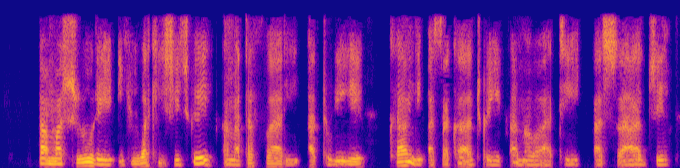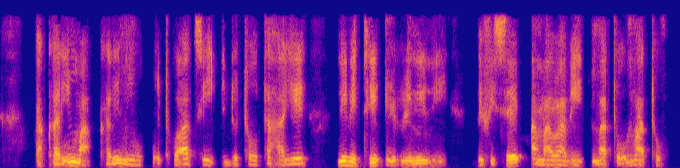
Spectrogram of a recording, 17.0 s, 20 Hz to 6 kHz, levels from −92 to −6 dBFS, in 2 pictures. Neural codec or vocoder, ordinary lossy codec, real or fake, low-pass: codec, 16 kHz, 2 kbps, FreqCodec, smaller model; MP3, 48 kbps; fake; 5.4 kHz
